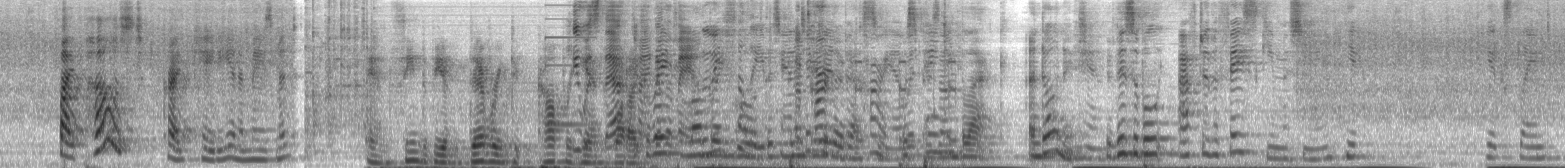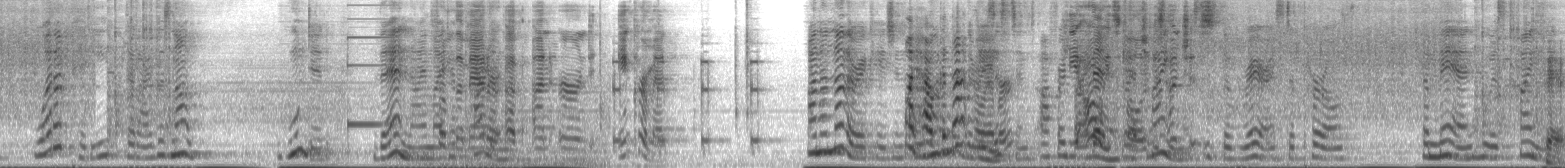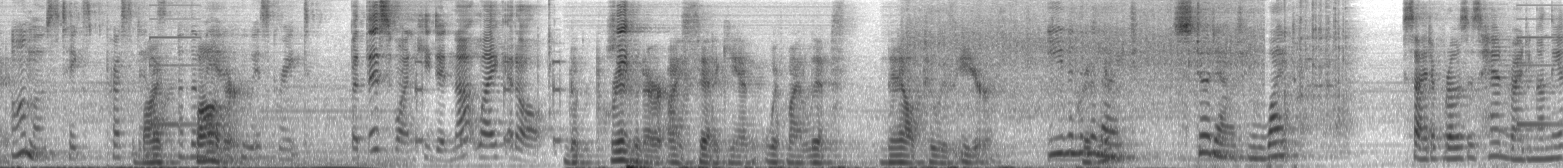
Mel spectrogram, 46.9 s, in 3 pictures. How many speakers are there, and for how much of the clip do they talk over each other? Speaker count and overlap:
5, about 29%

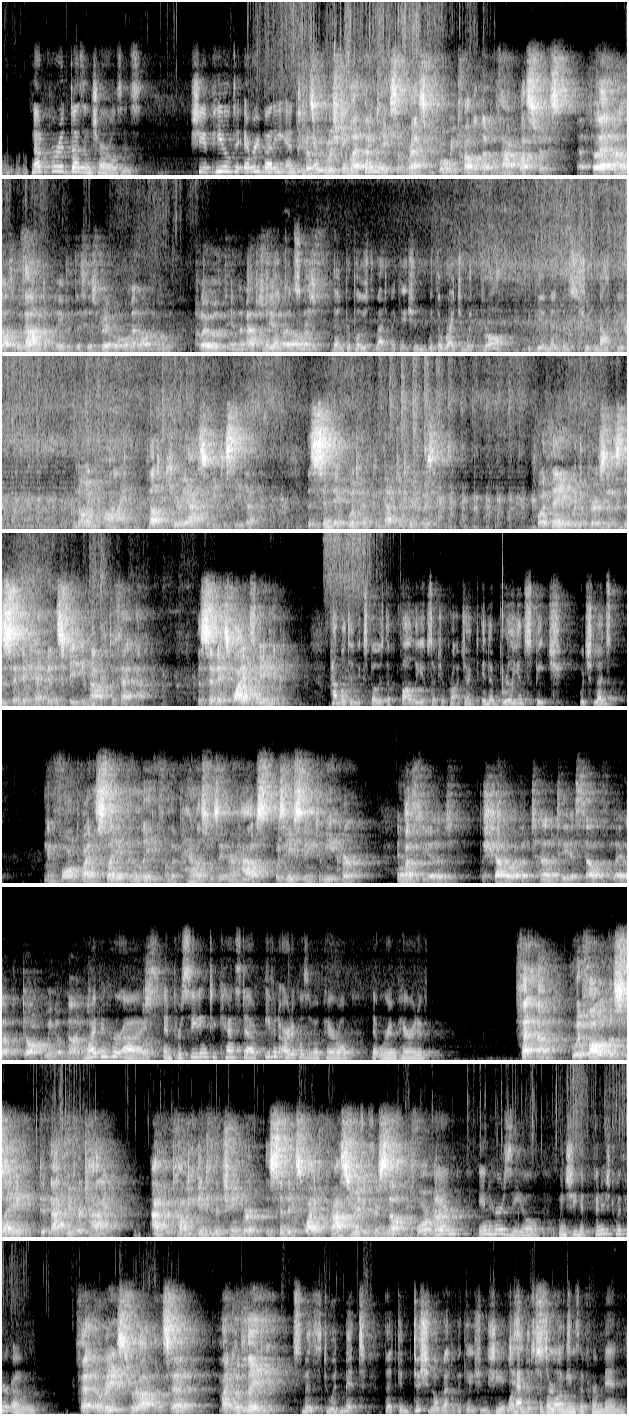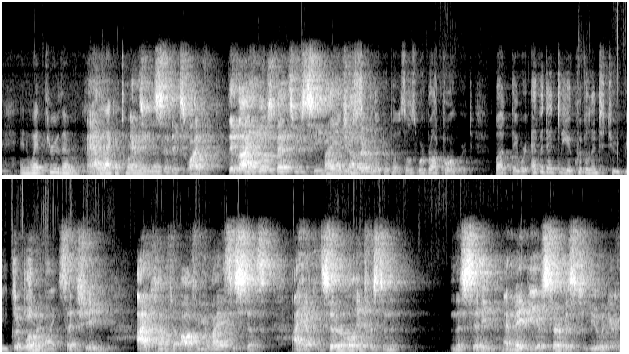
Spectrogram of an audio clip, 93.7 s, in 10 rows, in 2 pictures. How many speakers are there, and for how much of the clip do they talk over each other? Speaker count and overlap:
4, about 12%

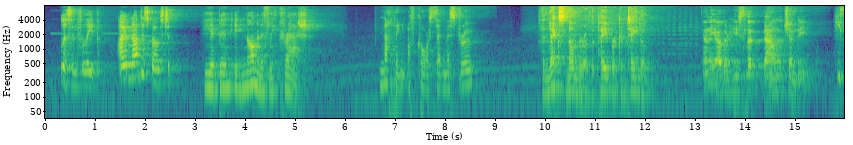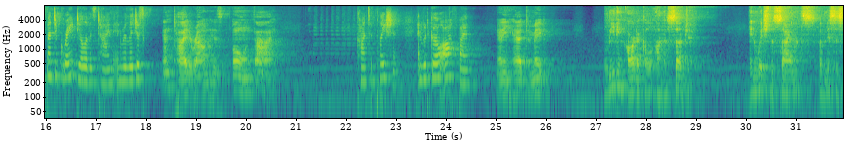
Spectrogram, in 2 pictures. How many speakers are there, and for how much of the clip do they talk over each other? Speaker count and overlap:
6, no overlap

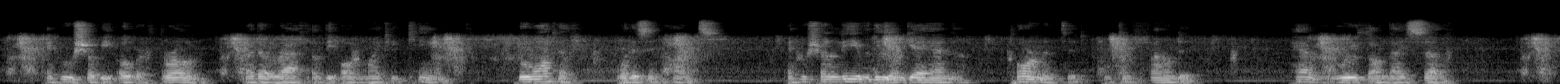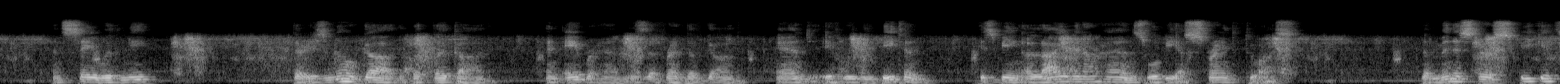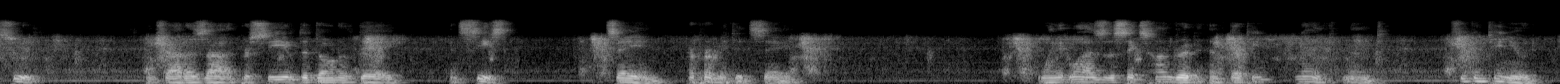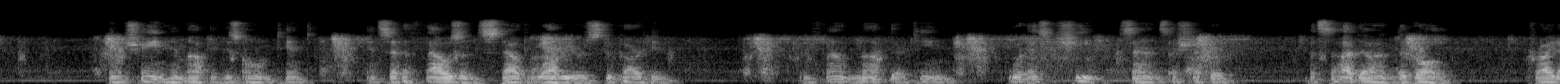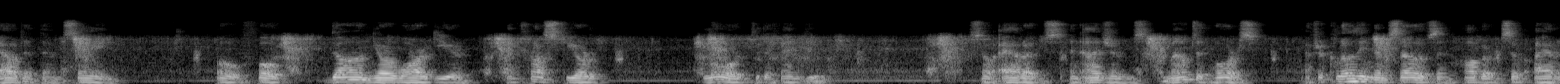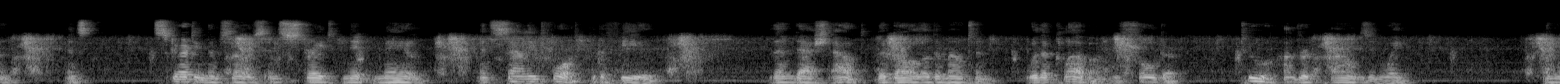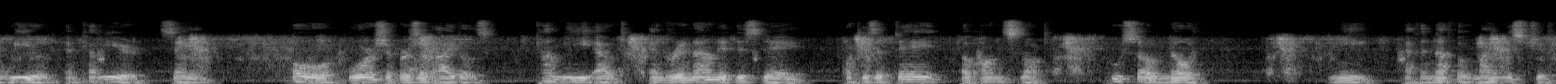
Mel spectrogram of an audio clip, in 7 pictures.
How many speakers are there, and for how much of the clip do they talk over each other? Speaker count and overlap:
1, no overlap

